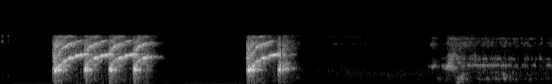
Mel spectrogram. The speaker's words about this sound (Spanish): Se va a activar su sirena y me ayuda a colocar su clave, por favor.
